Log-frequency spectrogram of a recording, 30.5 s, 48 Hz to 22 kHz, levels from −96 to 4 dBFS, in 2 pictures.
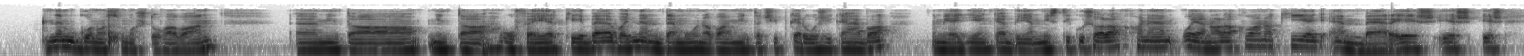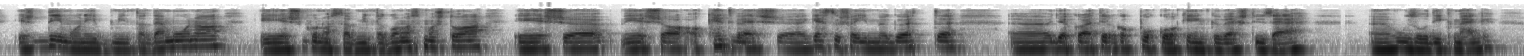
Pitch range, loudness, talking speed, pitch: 105-125 Hz, -15 LUFS, 115 wpm, 115 Hz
